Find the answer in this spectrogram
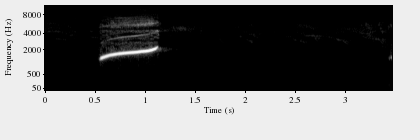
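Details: An Oriental magpie-robin of the Javan 'poci' type gives a single clear, pure whistle sliding upward, about half a second long. A second whistle begins three seconds later over otherwise quiet surroundings.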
